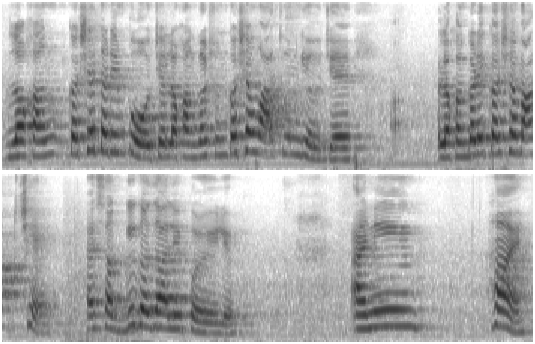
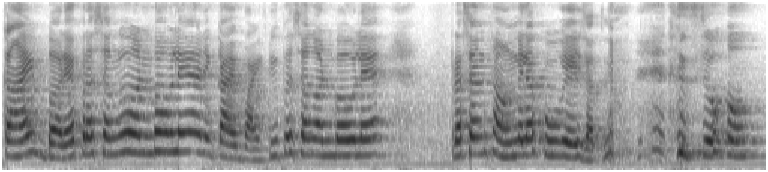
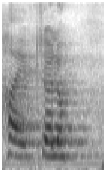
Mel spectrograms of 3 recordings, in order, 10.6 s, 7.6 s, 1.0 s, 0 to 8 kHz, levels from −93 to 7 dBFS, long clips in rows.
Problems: none marked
